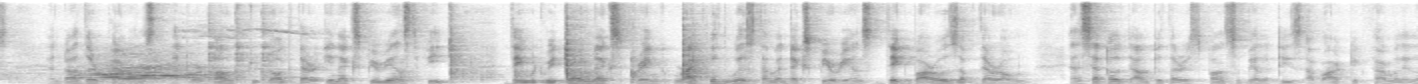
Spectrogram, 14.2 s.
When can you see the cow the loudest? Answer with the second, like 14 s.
1 s.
